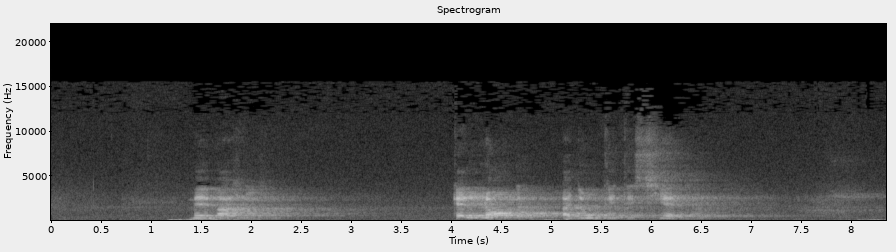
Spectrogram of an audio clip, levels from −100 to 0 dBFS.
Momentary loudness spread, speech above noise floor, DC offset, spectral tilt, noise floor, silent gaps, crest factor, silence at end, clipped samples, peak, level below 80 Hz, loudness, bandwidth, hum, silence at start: 26 LU; 25 dB; under 0.1%; -3 dB/octave; -55 dBFS; none; 22 dB; 0 s; under 0.1%; -12 dBFS; -54 dBFS; -30 LUFS; 15.5 kHz; none; 0 s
